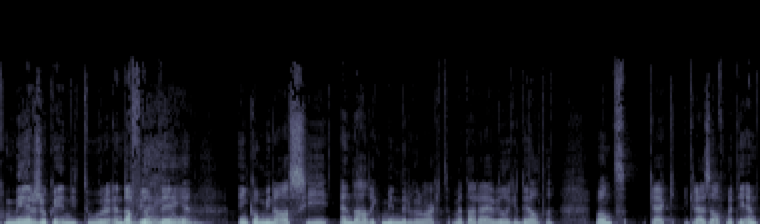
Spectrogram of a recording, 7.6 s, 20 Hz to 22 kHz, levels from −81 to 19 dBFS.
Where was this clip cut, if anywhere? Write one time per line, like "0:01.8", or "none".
none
